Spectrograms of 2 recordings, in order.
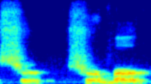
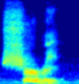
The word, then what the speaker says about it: sherbet: raspberry green apple sherbet everybody pronounce that sherbert but it's actually spelled sherbet with a menthol kick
